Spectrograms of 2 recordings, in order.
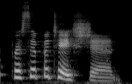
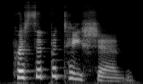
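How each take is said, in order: First: "Precipitation" said higher, falling at the end; higher repeat. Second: "Precipitation" said slowly, each syllable clear; model word. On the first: Teacher says the word again for the class, higher. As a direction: lift "Precipitation" up high, then fall. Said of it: "Say it again". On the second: Teacher models the week's favorite word, slow and clear. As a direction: say "Precipitation" slowly for kids to echo. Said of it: "let's say the word". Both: Shown as a demonstration.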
